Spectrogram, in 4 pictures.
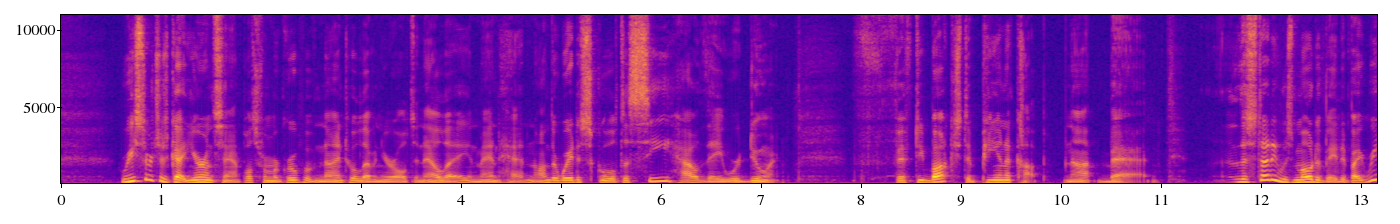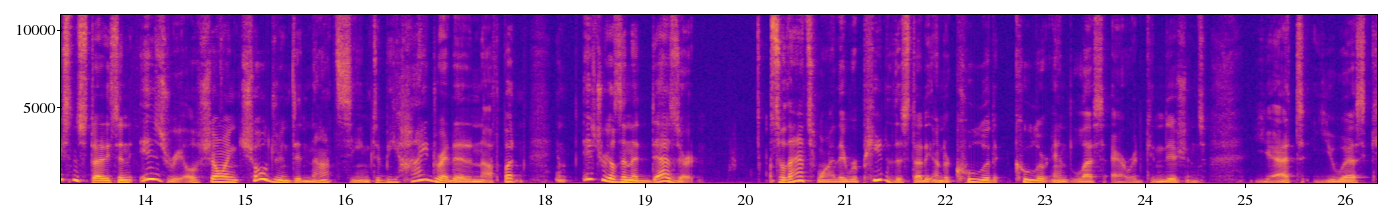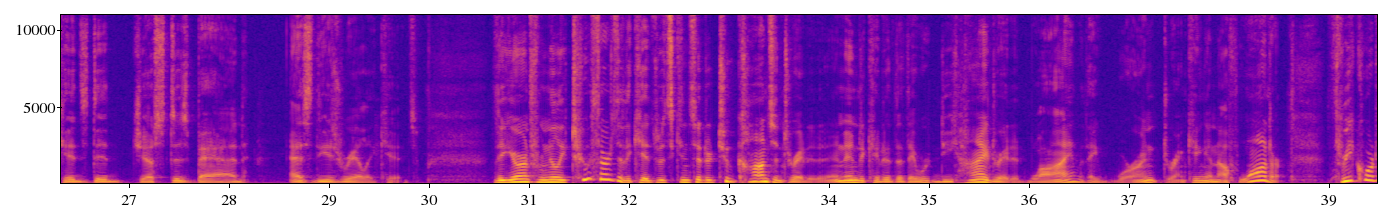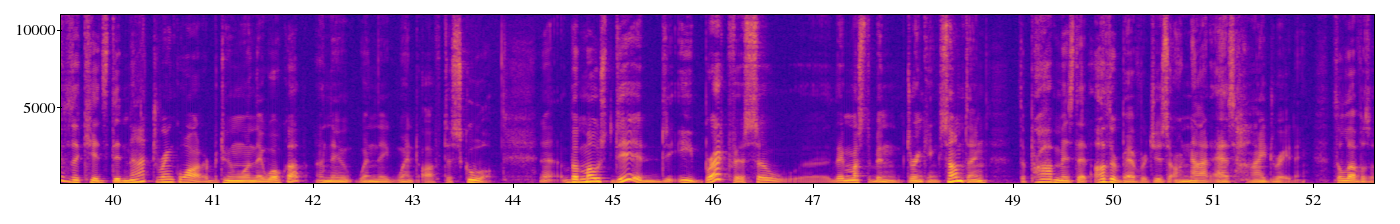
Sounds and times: Speech: 0:00.6 - 0:07.3, 0:08.0 - 0:11.0, 0:11.6 - 0:19.6, 0:20.2 - 0:29.9, 0:30.6 - 0:52.6.

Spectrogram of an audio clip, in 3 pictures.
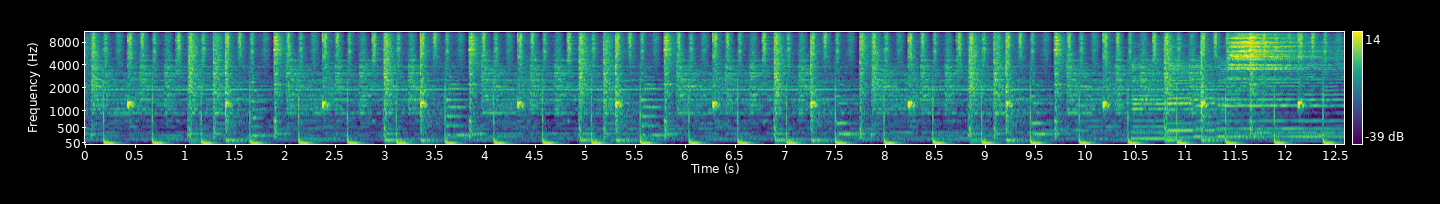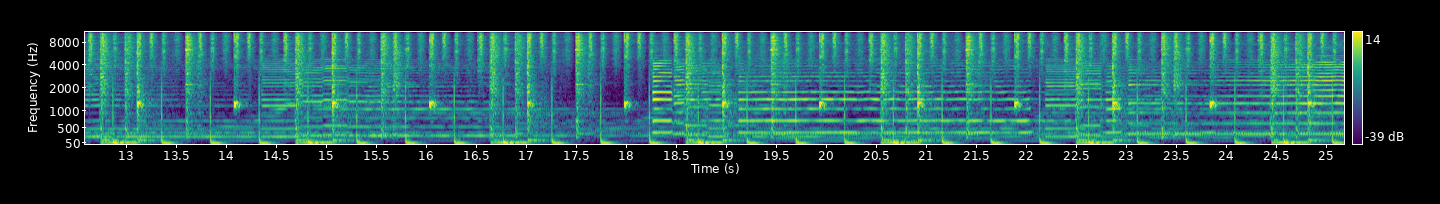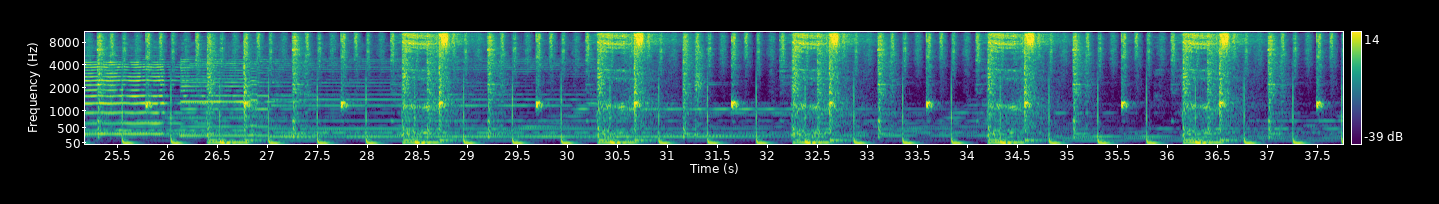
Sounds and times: Music: 0:00.0 - 0:37.7.

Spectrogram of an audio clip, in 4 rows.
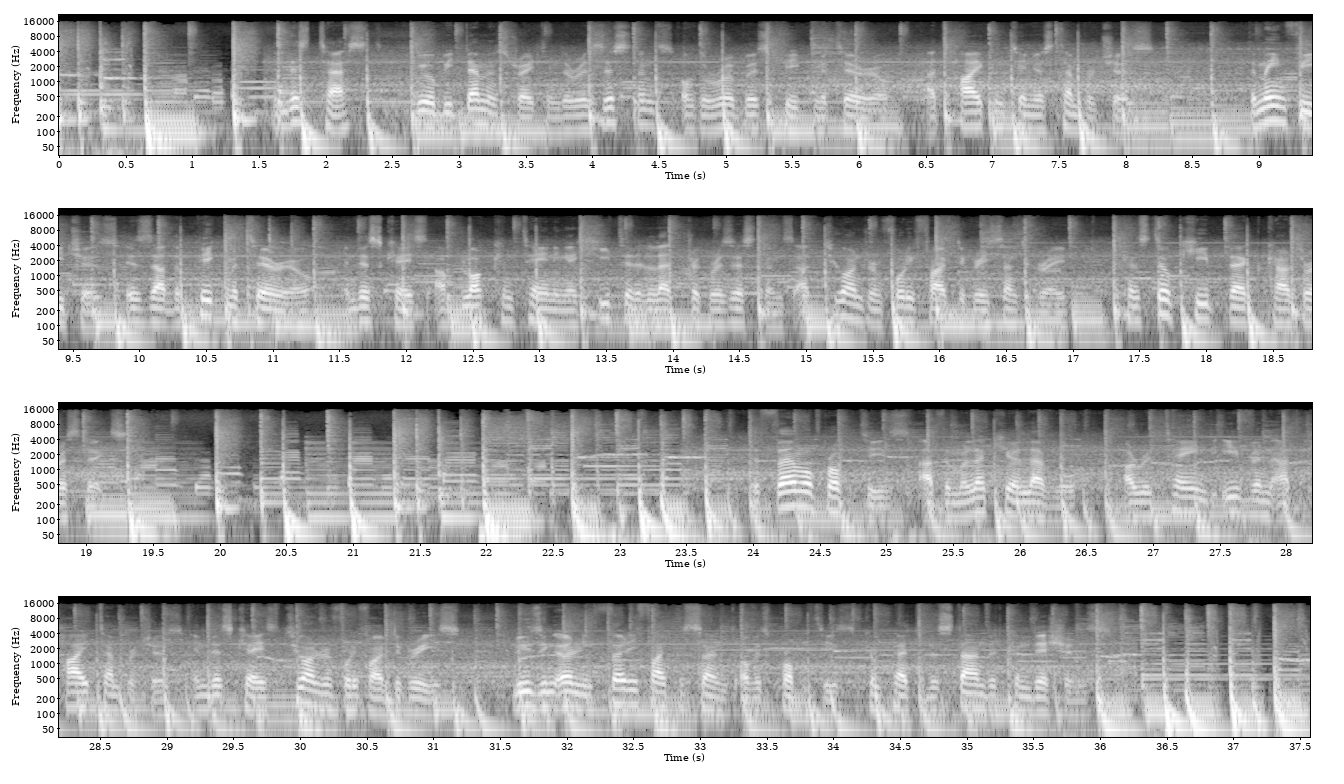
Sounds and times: Music: 0:00.0 - 0:37.5
Speech: 0:01.6 - 0:08.3, 0:08.9 - 0:19.4, 0:24.0 - 0:36.1.

